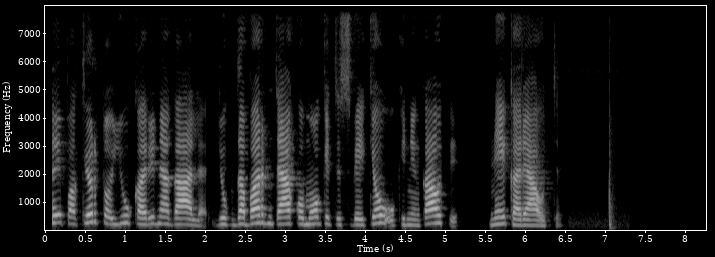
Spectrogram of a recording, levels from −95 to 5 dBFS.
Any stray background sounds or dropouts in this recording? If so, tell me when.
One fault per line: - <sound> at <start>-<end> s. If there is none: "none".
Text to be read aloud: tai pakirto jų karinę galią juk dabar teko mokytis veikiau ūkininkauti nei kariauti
- thud at 7.0-7.2 s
